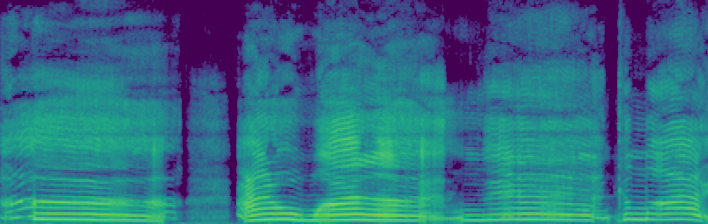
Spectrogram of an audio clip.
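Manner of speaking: put-on very high, slow, teary, child-like whining. Retelling how the students complained on a long hike: imitating complaining kids. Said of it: "literally like that".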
